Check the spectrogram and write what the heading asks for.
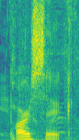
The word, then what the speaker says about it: Parsec: have you ever heard of that no so parsik is spelled p-a-r-s-e-c I think yeah um parsik is actually an app that allows users to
